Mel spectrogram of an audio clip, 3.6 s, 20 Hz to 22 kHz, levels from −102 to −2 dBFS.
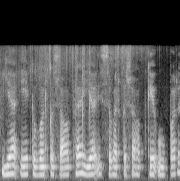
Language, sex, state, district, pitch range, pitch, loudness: Hindi, female, Chhattisgarh, Raipur, 170-185 Hz, 175 Hz, -17 LUFS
